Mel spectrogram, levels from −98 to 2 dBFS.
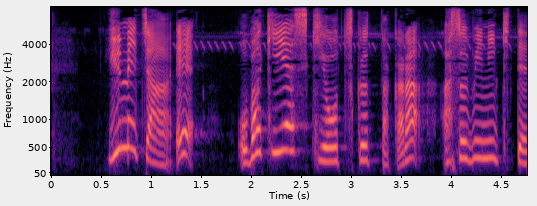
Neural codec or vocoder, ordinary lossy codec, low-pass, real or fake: none; none; none; real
